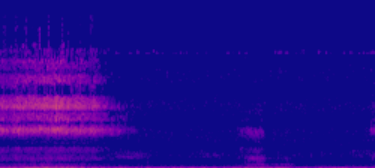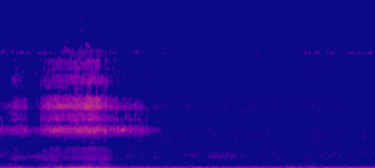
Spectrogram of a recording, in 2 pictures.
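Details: Sleeping golden retriever; two soft, low, rumbling snores about five seconds apart over a steady low background hum: snoring.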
